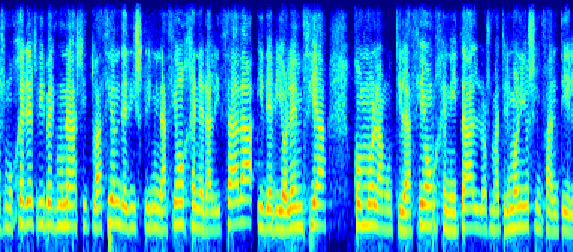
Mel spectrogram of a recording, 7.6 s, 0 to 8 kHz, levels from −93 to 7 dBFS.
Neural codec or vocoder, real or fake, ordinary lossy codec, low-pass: none; real; Opus, 16 kbps; 7.2 kHz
